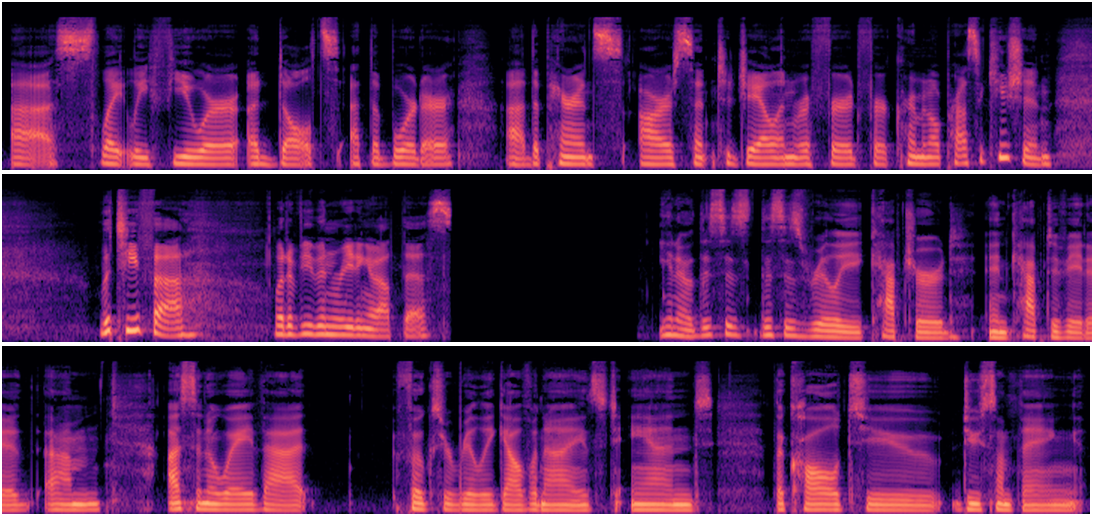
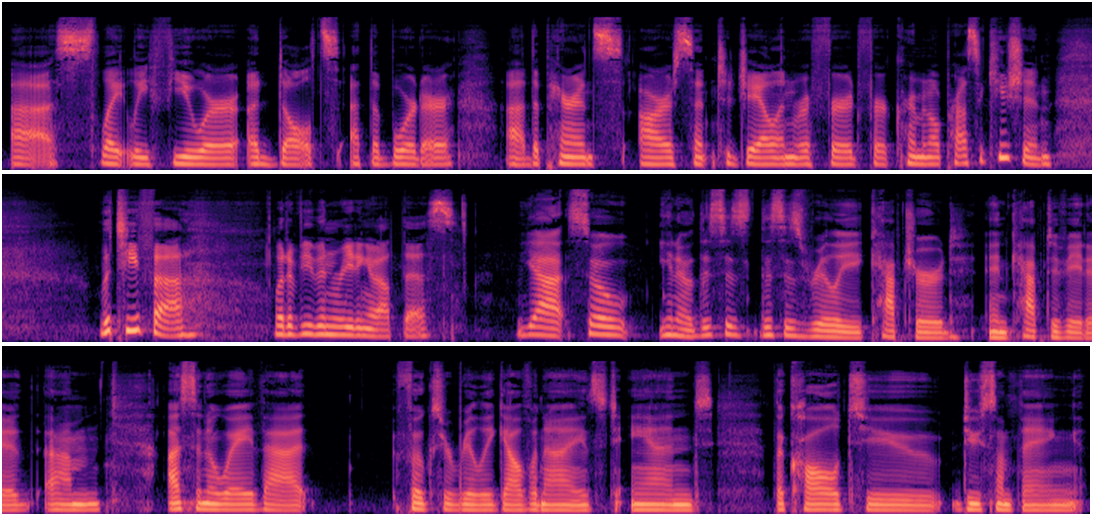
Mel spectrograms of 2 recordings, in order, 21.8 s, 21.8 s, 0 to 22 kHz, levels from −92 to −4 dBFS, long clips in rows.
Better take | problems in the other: second | audio cutting out; at 10 s for 1 s

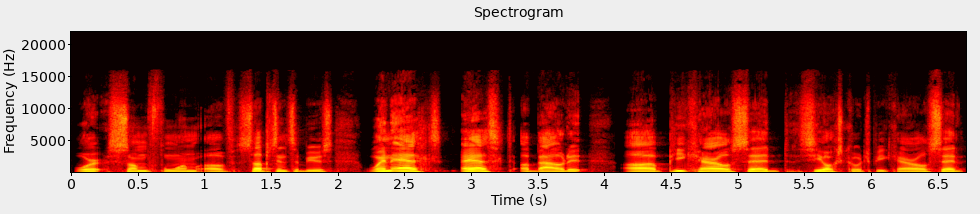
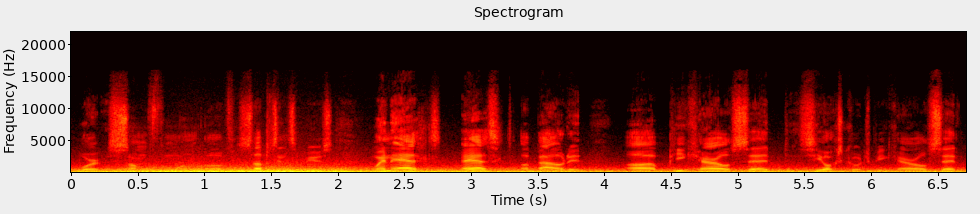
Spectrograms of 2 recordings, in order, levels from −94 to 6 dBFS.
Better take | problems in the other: first | wind noise on the microphone; heavy; 3 dB below the speech

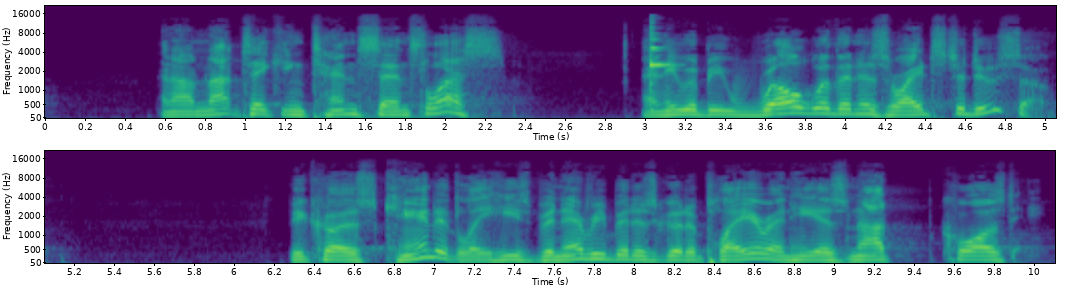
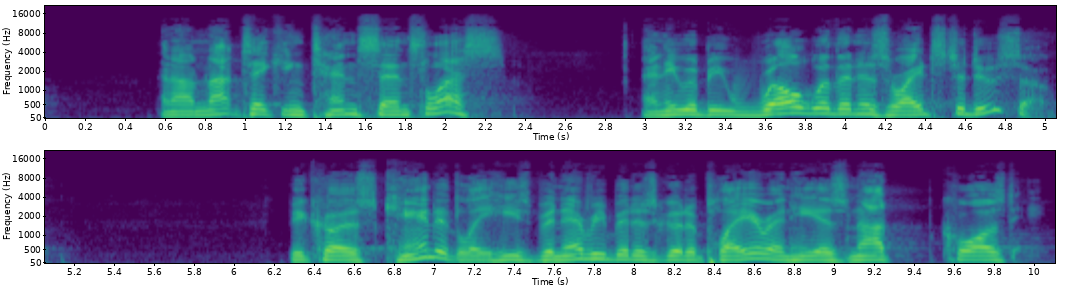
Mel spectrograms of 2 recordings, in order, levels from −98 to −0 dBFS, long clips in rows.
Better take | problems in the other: second | clattering dishes; loud; at 3 s; peak 5 dB above the speech

